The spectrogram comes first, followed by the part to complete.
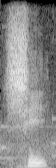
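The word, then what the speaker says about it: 四: O mejor dicho, la pronunciación Shi, que es 4, significa sangre o muerte.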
